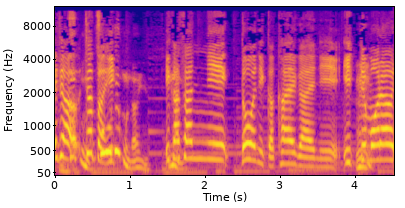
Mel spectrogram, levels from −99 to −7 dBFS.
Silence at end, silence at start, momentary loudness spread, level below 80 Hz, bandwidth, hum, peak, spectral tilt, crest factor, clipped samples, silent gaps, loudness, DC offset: 0 s; 0 s; 9 LU; -46 dBFS; 11.5 kHz; none; 0 dBFS; -4 dB/octave; 14 dB; under 0.1%; none; -14 LUFS; under 0.1%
